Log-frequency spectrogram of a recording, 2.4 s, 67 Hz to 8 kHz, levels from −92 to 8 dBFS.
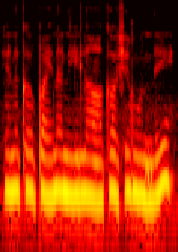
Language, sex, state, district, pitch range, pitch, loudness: Telugu, female, Andhra Pradesh, Guntur, 200-215 Hz, 210 Hz, -27 LUFS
